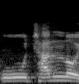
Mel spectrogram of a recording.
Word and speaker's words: 우잘: 우살에 대해서 나오는데 여기는 우잘로 읽혀집니다.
